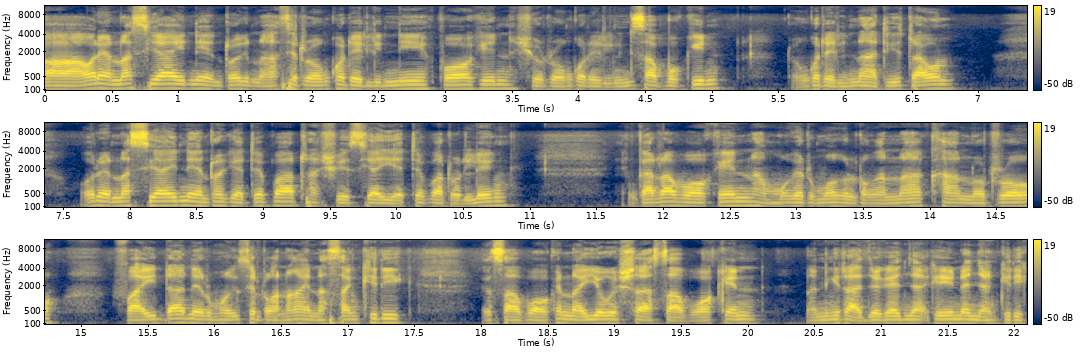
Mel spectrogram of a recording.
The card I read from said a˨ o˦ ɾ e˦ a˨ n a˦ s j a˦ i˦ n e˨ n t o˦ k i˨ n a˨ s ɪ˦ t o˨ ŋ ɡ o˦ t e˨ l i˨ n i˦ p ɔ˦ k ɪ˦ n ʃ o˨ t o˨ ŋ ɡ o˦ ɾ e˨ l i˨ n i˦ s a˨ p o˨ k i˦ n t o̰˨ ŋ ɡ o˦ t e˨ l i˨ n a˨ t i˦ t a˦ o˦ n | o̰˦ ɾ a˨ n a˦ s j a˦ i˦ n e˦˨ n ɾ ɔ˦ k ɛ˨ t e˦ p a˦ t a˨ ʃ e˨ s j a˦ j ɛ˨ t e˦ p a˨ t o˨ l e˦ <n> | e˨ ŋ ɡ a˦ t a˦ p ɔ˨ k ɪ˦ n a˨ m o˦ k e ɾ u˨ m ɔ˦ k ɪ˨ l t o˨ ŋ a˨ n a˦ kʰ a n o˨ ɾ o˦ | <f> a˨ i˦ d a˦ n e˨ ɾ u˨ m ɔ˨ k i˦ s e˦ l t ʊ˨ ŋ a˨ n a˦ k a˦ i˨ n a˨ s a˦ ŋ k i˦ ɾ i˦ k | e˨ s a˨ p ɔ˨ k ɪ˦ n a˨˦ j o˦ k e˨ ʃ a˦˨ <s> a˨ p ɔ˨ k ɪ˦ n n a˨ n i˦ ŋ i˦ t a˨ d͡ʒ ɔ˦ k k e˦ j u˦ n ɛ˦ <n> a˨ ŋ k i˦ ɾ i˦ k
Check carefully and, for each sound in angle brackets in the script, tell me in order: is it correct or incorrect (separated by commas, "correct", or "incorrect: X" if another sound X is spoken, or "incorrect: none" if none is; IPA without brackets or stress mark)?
incorrect: ŋ, correct, correct, incorrect: ɲ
